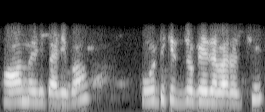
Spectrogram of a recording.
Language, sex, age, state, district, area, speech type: Odia, female, 18-30, Odisha, Sambalpur, rural, conversation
